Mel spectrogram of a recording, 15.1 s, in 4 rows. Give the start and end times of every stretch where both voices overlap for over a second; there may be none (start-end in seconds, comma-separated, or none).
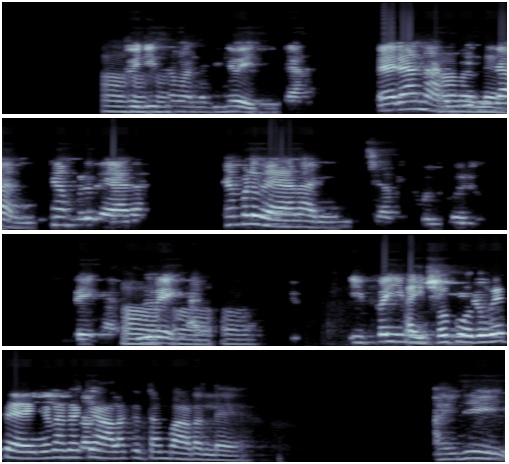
10.6-12.1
